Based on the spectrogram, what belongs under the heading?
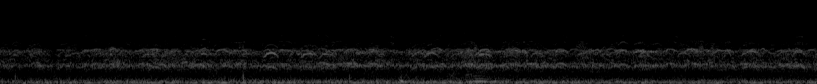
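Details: Large flock of snow geese in Vigo County calling nonstop, countless short nasal yelping honks overlapping in a busy, ceaseless chatter over low background rumble.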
